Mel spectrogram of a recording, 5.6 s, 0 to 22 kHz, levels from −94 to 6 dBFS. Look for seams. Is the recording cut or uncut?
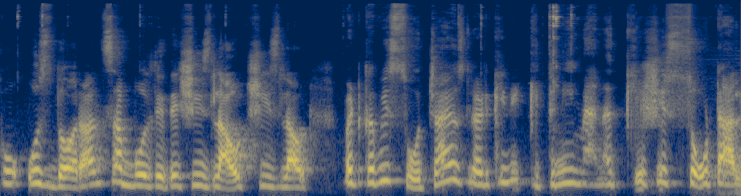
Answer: uncut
